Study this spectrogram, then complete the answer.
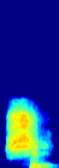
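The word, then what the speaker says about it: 示: It's pronounced in Chinese as shi, and it means to show, to reveal, or to guide.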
